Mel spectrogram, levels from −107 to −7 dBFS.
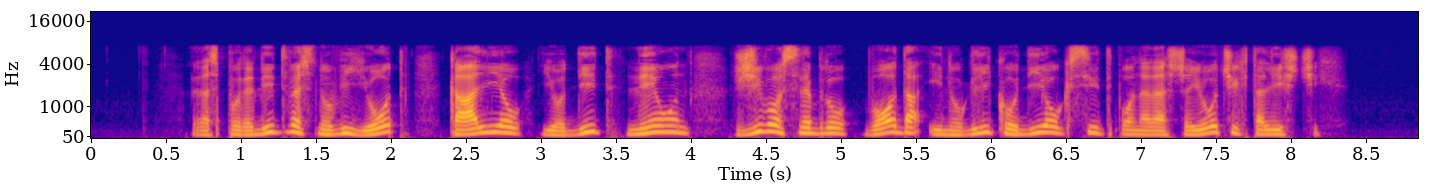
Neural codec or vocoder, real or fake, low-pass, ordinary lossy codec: none; real; 7.2 kHz; none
